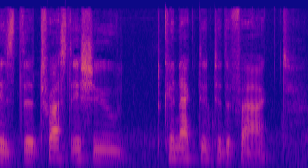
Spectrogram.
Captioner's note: speaking French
